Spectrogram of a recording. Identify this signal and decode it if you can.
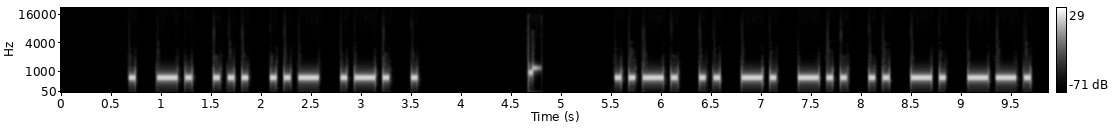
Morse code, heard as a keyed tone, about 17 wpm, 700 Hz. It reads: ENSURE FINDING
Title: Sentences from Top 1100 Words - New Word Drill - 17wpm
